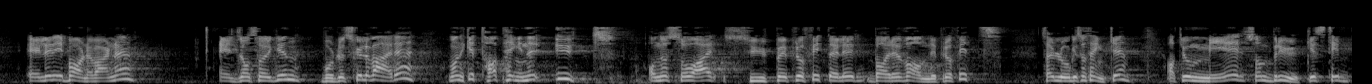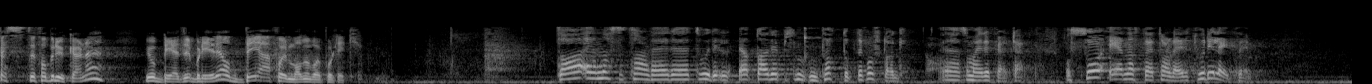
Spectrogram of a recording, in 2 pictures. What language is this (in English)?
Norwegian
